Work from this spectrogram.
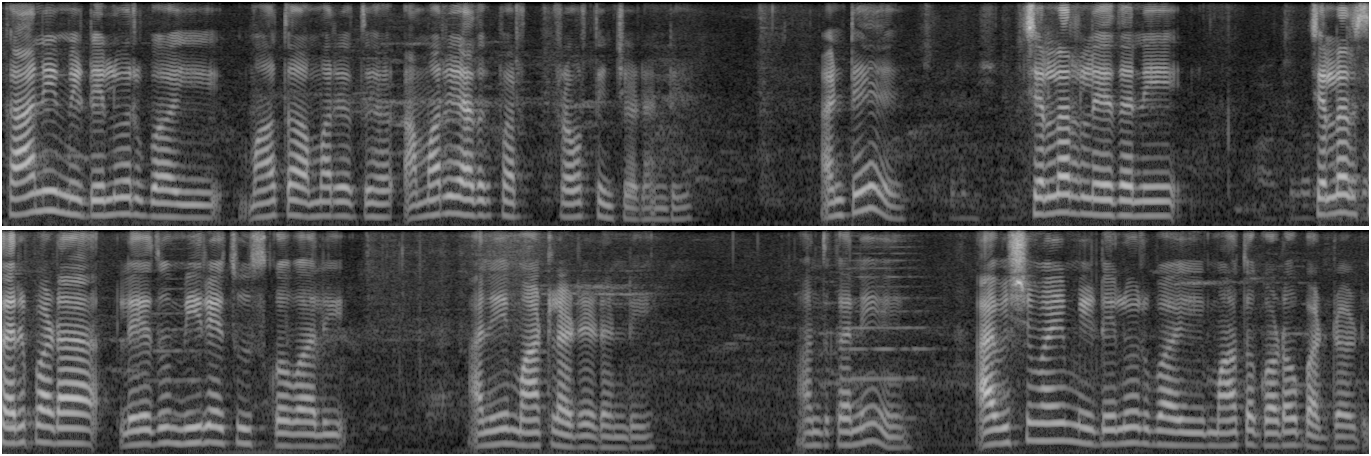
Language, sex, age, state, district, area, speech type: Telugu, female, 45-60, Andhra Pradesh, Bapatla, urban, spontaneous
